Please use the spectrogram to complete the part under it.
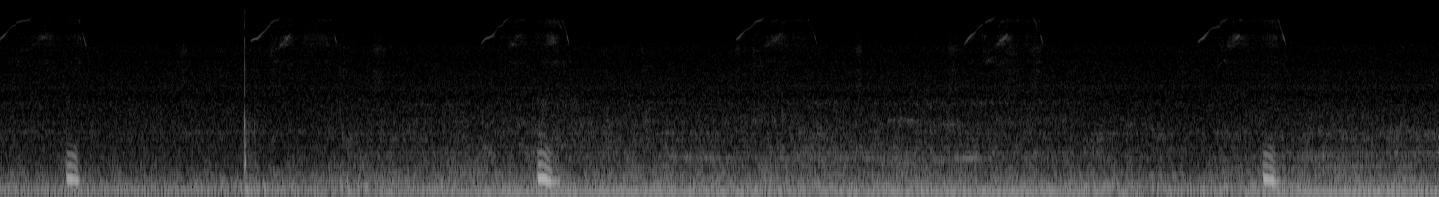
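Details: Sleeping British Longhair cat producing three brief, sharply falling snorts spaced several seconds apart, with a constant low hum and a faint click in between.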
